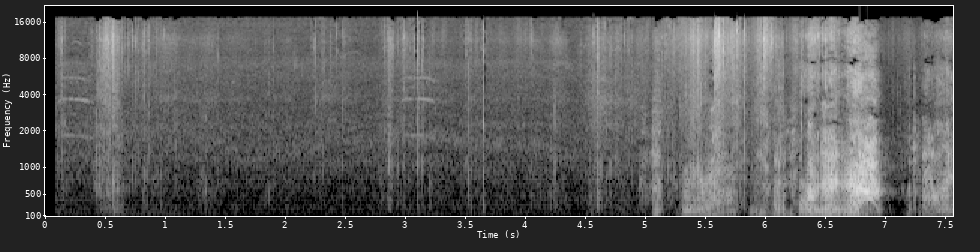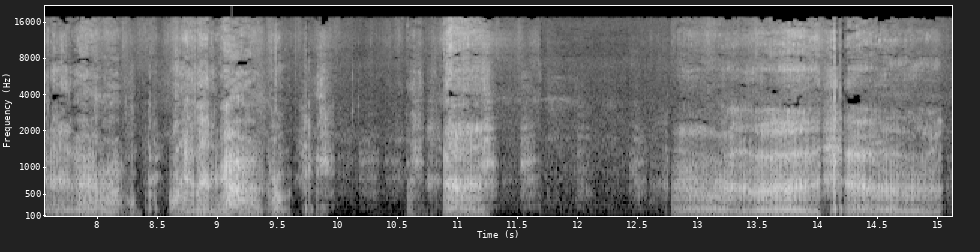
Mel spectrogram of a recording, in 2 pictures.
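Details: Basset hound playing, giving rough barks and growly vocal bursts in irregular runs separated by short quiet gaps, with a longer sustained growl-like stretch near the end.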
